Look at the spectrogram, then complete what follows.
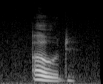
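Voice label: "owed", American English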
